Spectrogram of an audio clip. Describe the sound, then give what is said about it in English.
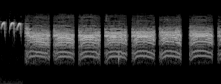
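A black-capped chickadee's distress call: a few quick high notes, then a run of about eight harsh, buzzy squawks repeated in an even, rapid rhythm, loud and with no talking. “How about this black capped chickadee?”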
